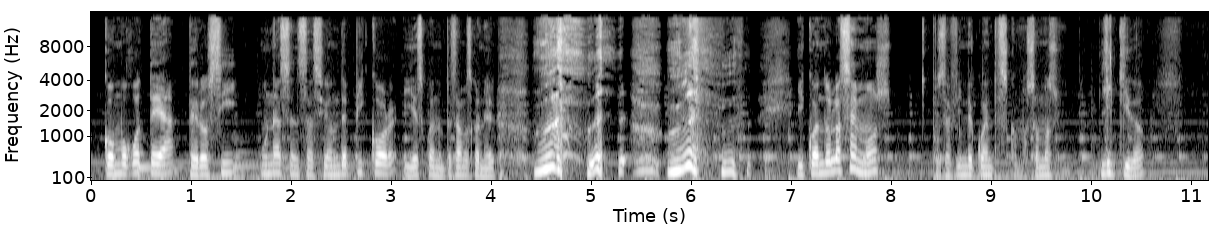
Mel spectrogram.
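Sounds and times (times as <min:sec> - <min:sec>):
speech: 0:00.2 - 0:10.9
person deliberately coughing and clearing throat with a wet phlegmy rasp: 0:04.4 - 0:06.6.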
